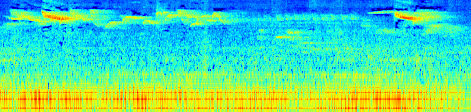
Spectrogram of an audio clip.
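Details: Female white-eye singing a líu phrase: a sharp high note, then a soft run of thin twittering, ending with another bright downslurred note, over a low rumbling hum.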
